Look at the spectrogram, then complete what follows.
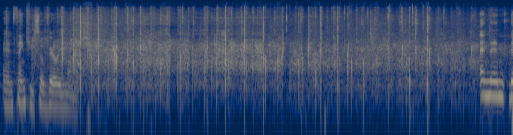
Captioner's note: applause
